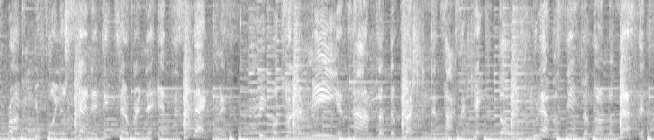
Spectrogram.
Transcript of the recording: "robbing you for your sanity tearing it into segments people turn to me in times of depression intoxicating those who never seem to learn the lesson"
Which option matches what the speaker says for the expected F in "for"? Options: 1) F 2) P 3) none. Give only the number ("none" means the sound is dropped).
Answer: 1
